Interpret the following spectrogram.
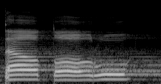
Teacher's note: Ini dinamakan dengan qalqalah sughra. Cara bacanya, to-nya dipantulkan dengan pantulan ringan. Tatru, keluar bunyi to sekedar saja.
